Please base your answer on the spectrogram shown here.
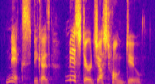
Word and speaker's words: Mx: for pronunciation MX is pronounced like mix like you're mixing things together so it's mixed Sequel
